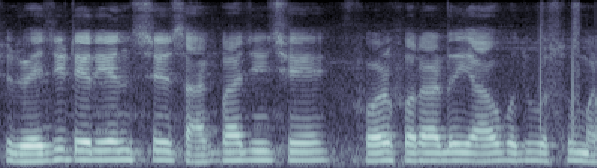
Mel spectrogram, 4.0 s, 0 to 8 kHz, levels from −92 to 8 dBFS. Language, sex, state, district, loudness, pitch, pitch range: Gujarati, male, Gujarat, Gandhinagar, -16 LUFS, 150 Hz, 140-155 Hz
